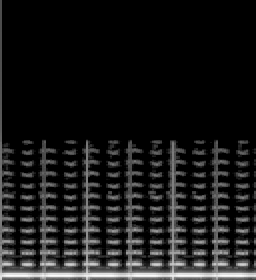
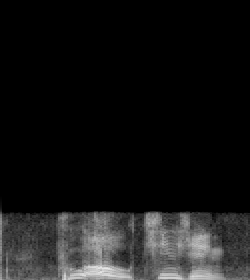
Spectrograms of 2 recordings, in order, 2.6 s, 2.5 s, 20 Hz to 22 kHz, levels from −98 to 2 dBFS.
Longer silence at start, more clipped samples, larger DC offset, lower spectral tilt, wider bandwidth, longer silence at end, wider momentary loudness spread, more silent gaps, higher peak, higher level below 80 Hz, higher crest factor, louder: about the same, 0 s vs 0 s; neither; neither; second, -5 dB/octave vs -7 dB/octave; first, 6 kHz vs 5.4 kHz; second, 0 s vs 0.3 s; second, 0 LU vs 14 LU; neither; about the same, -2 dBFS vs -2 dBFS; second, -52 dBFS vs -44 dBFS; second, 6 dB vs 18 dB; first, -7 LUFS vs -18 LUFS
